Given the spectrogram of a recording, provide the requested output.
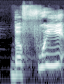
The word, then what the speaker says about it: Fwee: go to get Ree's stuff, which is the Fui Ajit, the Fui store. Literally, it's spelled FWEE.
